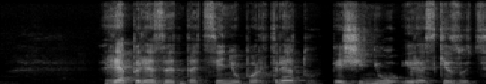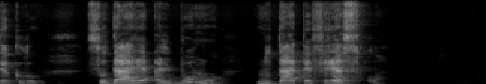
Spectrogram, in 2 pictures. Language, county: Lithuanian, Klaipėda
